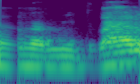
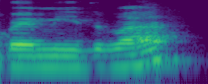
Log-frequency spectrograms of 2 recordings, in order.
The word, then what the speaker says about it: Bamidbar: ya de esta parashá Bamidbar o Bemidbar. Está correcto pronunciarlo de las dos formas.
